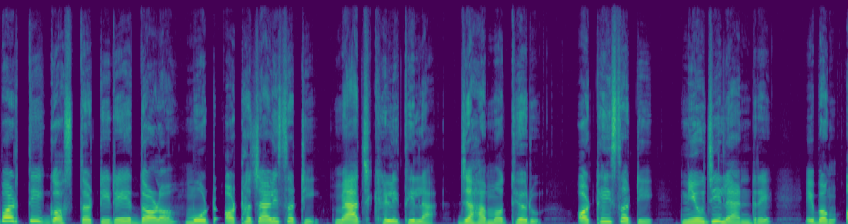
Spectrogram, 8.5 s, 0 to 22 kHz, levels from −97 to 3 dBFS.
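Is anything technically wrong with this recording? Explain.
No, nothing technically wrong can be heard in this speech clip. There is no fault to point to at any moment in it.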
